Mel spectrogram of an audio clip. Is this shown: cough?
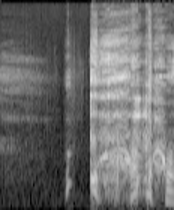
yes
